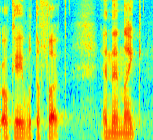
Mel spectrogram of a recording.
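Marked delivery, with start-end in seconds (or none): 0.0-1.0 frustrated, exasperated tone. Retelling the moment the AirPods connected but gave no sound: retelling own frustrated words. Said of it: "So I was frustrated".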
